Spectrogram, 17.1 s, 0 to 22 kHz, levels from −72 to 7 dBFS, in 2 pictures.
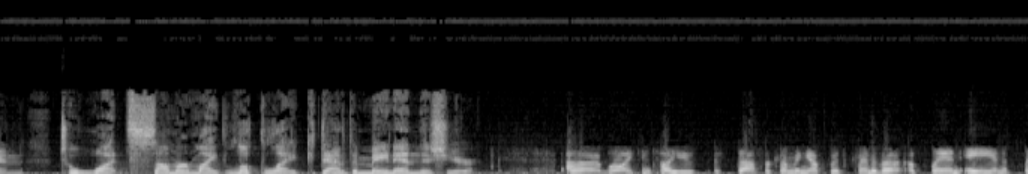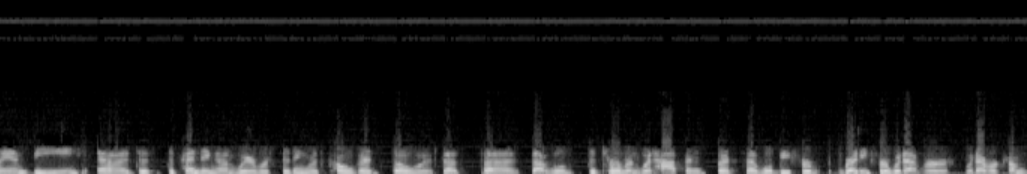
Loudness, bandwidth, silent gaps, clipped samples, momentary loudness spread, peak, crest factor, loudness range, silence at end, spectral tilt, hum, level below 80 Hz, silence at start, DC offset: -16 LUFS; over 20 kHz; none; under 0.1%; 5 LU; -2 dBFS; 14 dB; 2 LU; 0 s; -4 dB/octave; none; -40 dBFS; 0 s; under 0.1%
